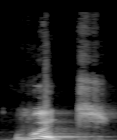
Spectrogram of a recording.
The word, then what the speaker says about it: would: half, come, should, could, would. That is, though we see the letter L in these words, there is no L sound in these words. The L sound is silent.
